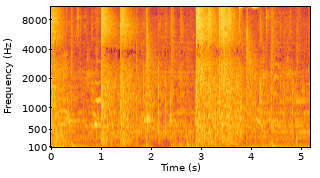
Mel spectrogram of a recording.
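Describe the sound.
Gunfire from a guard's weapon as he returns fire: a few sharp, loud bangs burst out over a dense, noisy background.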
